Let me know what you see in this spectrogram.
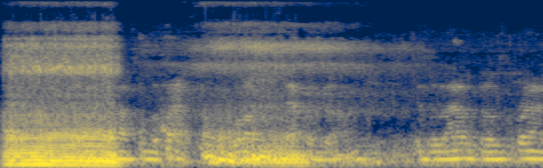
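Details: Snoring.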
